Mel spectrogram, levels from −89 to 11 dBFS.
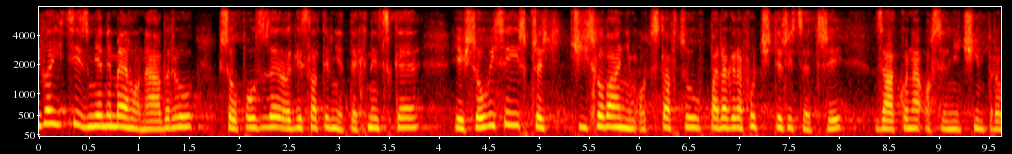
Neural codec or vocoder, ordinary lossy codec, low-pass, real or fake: codec, 16 kHz, 16 kbps, FunCodec, trained on Chinese and English, 50 frames a second; Opus, 24 kbps; 7.2 kHz; fake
